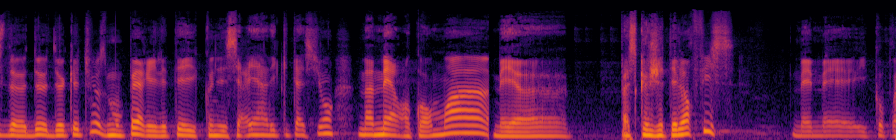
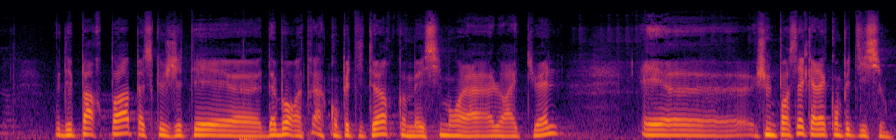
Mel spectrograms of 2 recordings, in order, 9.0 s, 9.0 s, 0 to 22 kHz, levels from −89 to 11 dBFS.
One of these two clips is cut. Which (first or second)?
first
